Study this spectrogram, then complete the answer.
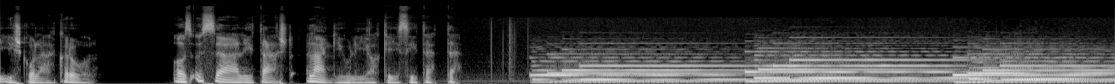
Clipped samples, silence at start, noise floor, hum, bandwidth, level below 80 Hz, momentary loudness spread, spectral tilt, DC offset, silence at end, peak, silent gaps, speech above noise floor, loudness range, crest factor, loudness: under 0.1%; 0 s; -72 dBFS; none; 16 kHz; -42 dBFS; 13 LU; -6 dB/octave; under 0.1%; 0 s; -2 dBFS; none; 55 dB; 8 LU; 14 dB; -15 LUFS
